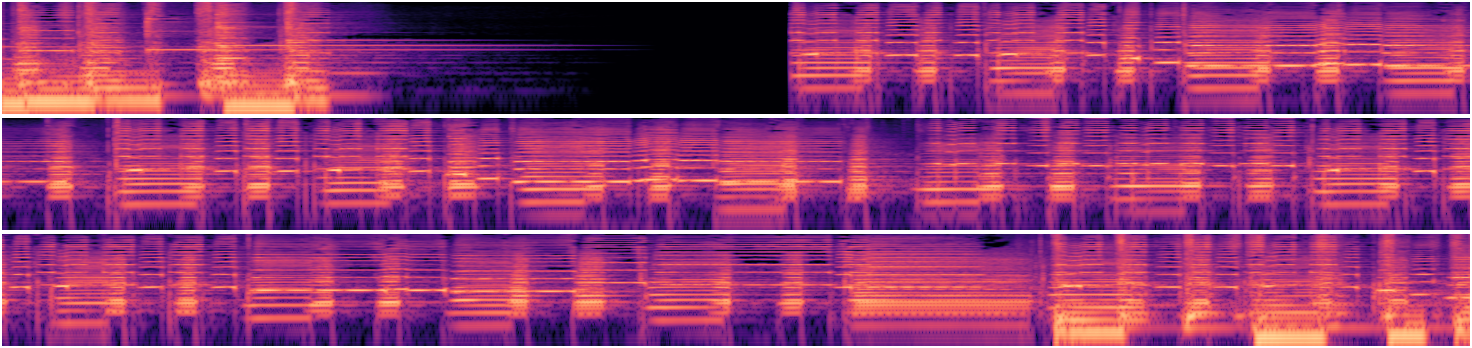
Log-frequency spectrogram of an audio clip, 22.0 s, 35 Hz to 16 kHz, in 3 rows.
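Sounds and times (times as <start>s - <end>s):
background music: 0.0s - 2.2s.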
